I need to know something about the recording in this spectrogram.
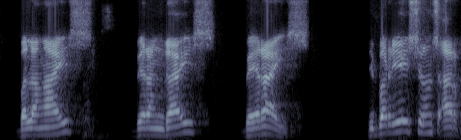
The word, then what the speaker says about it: Balangay: That's the first time that the word Balangay, although he spelled it as Balanghay, but H is silent, because they didn't have this diacritical mark at the time. When H follows a G, the G should be pronounced as ga, not as ja.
